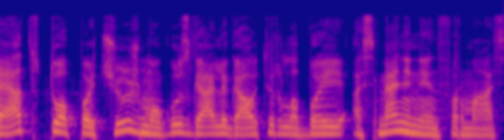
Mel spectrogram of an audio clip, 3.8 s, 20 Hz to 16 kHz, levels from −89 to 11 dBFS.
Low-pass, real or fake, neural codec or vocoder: 10.8 kHz; real; none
